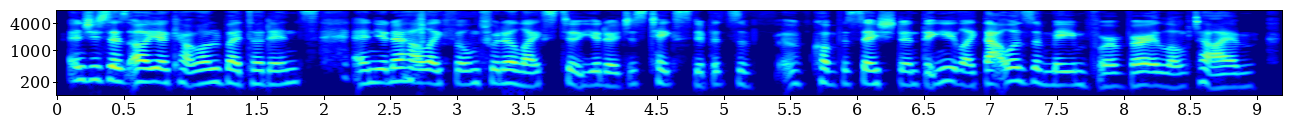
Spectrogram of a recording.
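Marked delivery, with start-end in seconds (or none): 0.7-2.0 French-accented impression. Quoting an actress naming a favorite film in an interview, Adèle Haenel impression. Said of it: "I was imitating Adele Haenel".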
